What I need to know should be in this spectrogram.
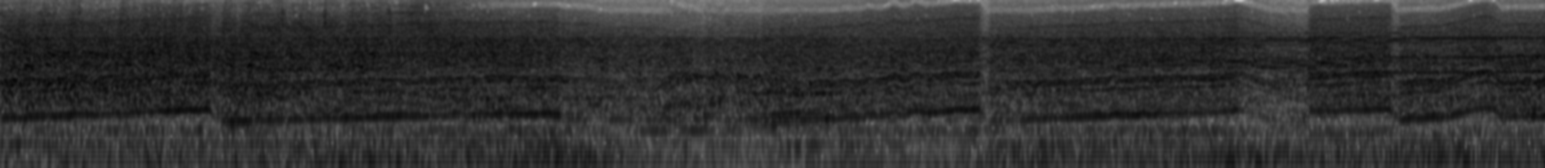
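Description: A racing car engine revs high and steadily climbs in pitch, dropping briefly at each gear change.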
